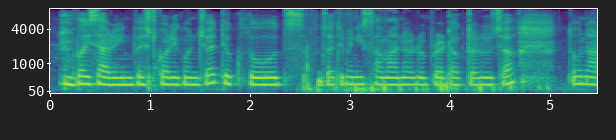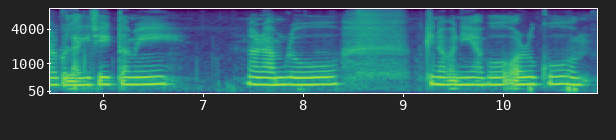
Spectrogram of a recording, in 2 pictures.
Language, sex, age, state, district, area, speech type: Nepali, female, 18-30, West Bengal, Kalimpong, rural, spontaneous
